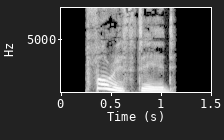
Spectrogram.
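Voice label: "forested", British English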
